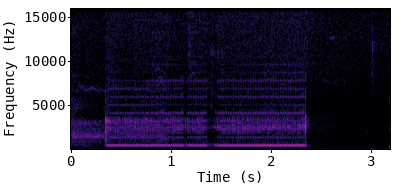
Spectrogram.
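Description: An outgoing call to Jared's phone rings out as a steady, bright two-part ring tone, close and loud, briefly dipping midway before cutting off into near silence.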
